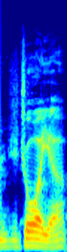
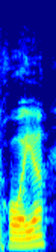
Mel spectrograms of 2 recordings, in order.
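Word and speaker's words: Jaya: Cirque du Soleil in like down there called Hoya or Joya, but they pronounce it Hoya, and it has if you want to you can do like the dinner and the show experience.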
